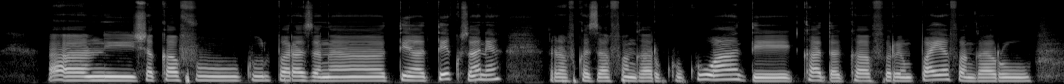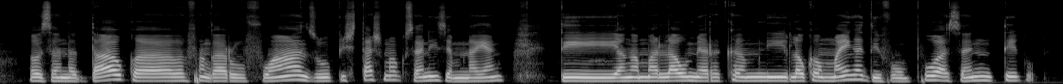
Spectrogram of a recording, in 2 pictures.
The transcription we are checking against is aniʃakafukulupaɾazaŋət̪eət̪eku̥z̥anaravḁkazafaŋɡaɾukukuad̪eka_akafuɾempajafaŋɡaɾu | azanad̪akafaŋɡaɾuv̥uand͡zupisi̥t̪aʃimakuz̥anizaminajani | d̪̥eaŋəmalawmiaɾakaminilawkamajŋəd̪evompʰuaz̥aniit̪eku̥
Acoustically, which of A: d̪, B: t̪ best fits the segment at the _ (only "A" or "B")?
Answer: A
